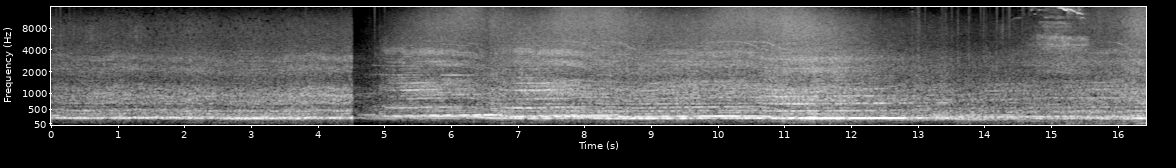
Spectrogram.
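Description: Race car engines in a sim racing endurance event at Hockenheim drone steadily and loudly, with a brief dip before the pitch rises and shifts through gears under sustained acceleration.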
